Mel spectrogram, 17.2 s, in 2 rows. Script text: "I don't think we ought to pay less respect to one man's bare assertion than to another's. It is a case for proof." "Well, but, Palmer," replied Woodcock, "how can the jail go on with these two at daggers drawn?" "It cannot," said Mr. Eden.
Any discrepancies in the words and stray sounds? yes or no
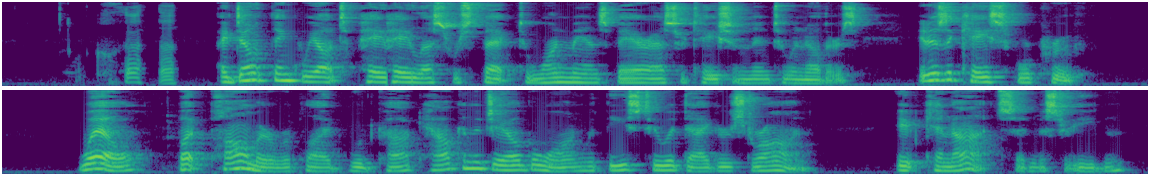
yes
